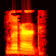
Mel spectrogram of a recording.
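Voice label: "littered", British English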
